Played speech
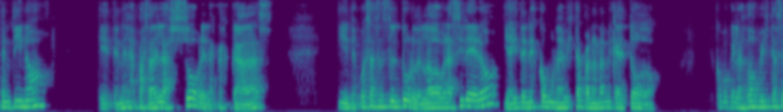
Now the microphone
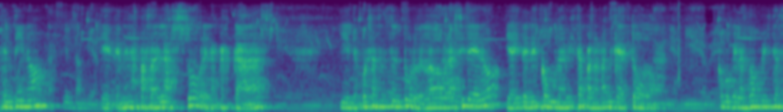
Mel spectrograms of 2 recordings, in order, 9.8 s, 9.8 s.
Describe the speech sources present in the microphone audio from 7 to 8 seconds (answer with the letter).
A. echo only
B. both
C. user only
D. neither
B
